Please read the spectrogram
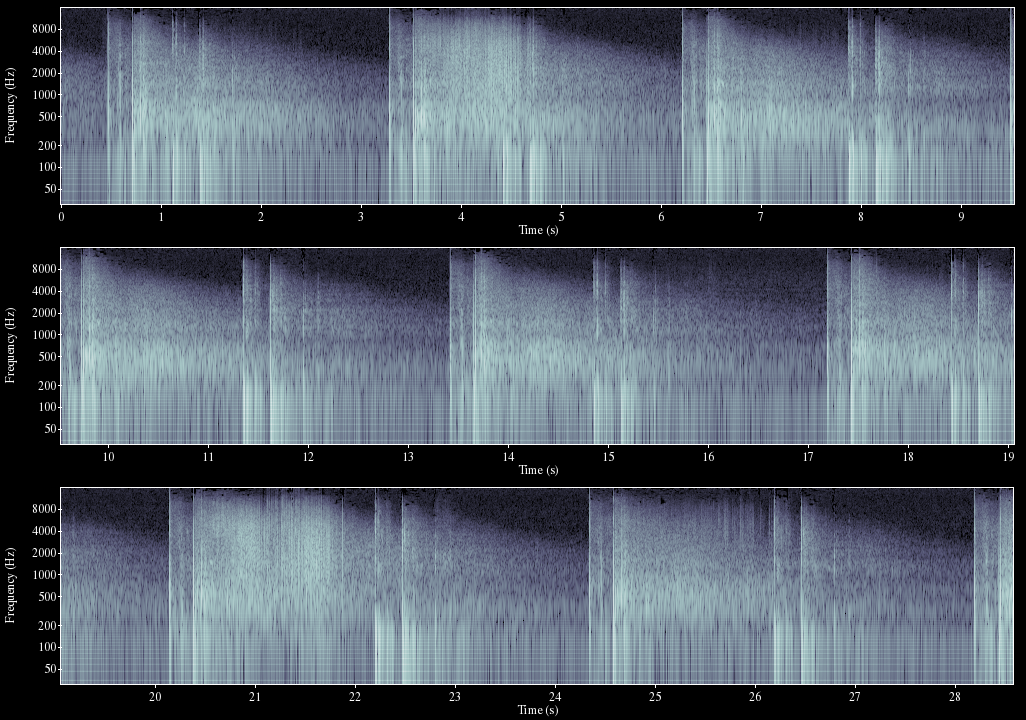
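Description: Consumer firework battery (cake) shooting shots into the sky about every three to four seconds, nine in all. Each starts with a sudden bang, followed by a hiss with scattered pops that fades over two to three seconds.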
